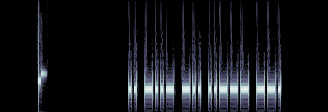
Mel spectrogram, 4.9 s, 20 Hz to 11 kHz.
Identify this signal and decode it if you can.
Morse code, heard as a keyed tone, about 30 wpm, 700 Hz. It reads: IXD2G
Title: Code Groups - 5 Letter:Numbers - 30wpm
